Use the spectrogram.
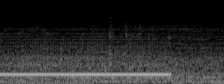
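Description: A steady, unbroken telephone dial tone hums for nearly two seconds before cutting off abruptly, leaving only faint background hiss. No one speaks.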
